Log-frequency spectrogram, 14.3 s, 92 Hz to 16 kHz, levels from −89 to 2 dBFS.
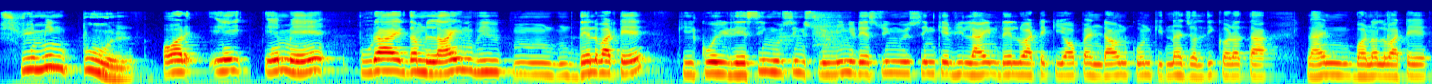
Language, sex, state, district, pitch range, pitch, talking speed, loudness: Hindi, male, Bihar, East Champaran, 165-195 Hz, 175 Hz, 150 wpm, -17 LUFS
